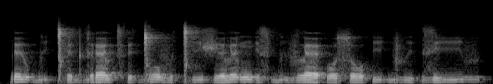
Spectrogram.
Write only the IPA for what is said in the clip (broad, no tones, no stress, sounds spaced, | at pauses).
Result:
ɾ ɪ u̯ b i ǀʰ ɪ d ɡ ɪ ɾ ɛ l t͡sʼ ɪ ɡ͡ǀ o v ɪ ǀʰ i ʃ ɪ l ɪ l ŋ i s b i v l ɛ ʔ o s o ʔ i ɡ v i ʔ z i v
